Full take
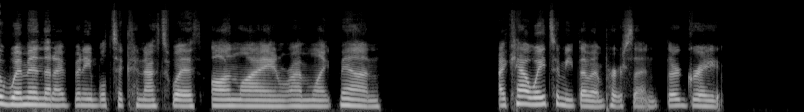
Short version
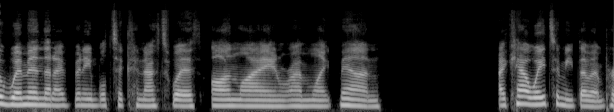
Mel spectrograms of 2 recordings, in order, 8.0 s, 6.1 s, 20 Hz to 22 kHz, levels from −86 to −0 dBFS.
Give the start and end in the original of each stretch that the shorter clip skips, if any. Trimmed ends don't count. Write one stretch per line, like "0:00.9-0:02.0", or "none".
none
